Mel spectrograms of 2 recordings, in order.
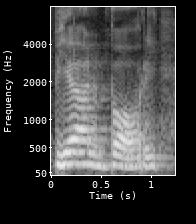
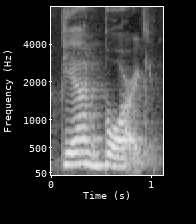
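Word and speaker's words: Björn Borg: body yes that's right his name is bjorn bori and not bjernborg remember that which name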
